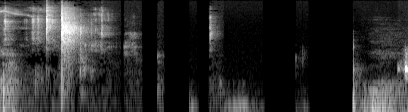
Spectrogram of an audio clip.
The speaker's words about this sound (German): Nämlich, man nimmt eine Dose Guinness, macht die mal auf, vorsichtig. Hui.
